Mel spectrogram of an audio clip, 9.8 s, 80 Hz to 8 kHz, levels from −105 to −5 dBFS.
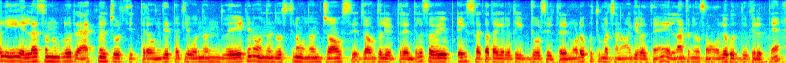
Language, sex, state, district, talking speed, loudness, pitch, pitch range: Kannada, male, Karnataka, Dharwad, 100 wpm, -16 LUFS, 130 Hz, 120-135 Hz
